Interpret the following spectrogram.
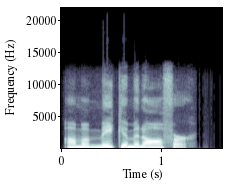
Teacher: I am going to make him. Drop the h in him. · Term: ultimate reduction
